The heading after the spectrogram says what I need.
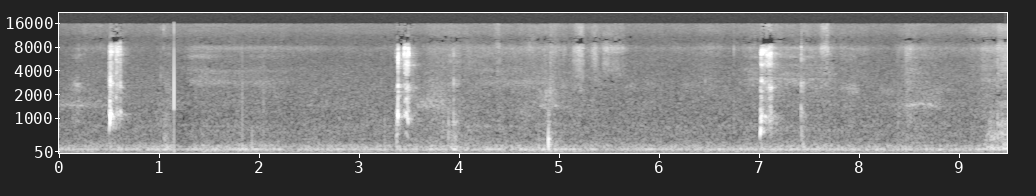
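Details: Dexter having hiccups: sharp, brief hiccup bursts, about five over ten seconds, against a steady low hum.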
